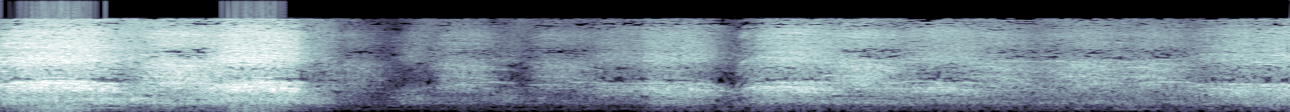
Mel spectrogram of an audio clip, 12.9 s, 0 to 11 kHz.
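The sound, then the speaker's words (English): A large crowd of about 3,500 devotees chants loudly in unison, a dense roar of many voices that swells, briefly dips around the middle, then surges back and holds steady to the end. “All you 3,500 devotees together are not even close to the volume of one of those little children.”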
